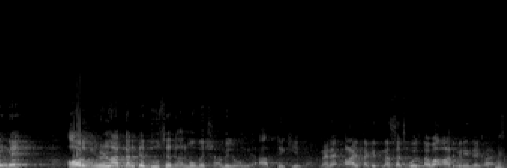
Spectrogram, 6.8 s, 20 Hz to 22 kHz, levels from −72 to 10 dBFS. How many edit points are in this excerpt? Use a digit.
1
